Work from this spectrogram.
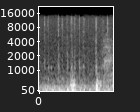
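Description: Irregular clicks of typing on a computer keyboard come at a moderate pace, a few keystrokes landing harder than the rest, close and quiet with no talking.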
